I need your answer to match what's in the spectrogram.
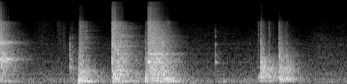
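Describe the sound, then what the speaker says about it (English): Hammer taps knocking a glued cutting board loose from bar clamps, five sharp wooden knocks in two clusters, fairly loud and close with no talking. "So you're going to have to tap it a little bit"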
